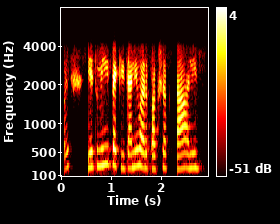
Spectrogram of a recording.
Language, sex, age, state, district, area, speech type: Goan Konkani, female, 18-30, Goa, Quepem, rural, conversation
